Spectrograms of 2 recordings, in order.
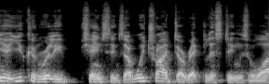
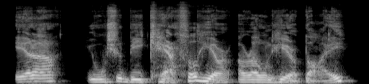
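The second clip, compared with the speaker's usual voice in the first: put-on Cork Irish accent, whispered, much slower. Speaker imagines a bull from Cork leaning over to speak: whispered Irish accent. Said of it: "a good Irish accent".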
